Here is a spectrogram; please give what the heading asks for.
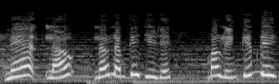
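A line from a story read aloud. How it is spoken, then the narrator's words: Girl's panicked scream. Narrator (Vietnamese): tiếng một thiếu nữ la lên thất thanh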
